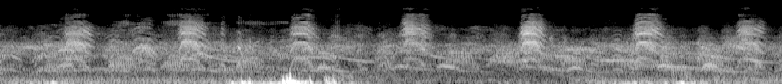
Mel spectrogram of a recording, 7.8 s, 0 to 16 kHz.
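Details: Black-headed gulls at an island colony, RSPB Frampton Marsh, grey sky; a steady series of harsh, grating cries roughly every 0.8 seconds, with a loud low knock near the middle and faint background calling.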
